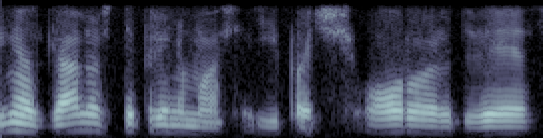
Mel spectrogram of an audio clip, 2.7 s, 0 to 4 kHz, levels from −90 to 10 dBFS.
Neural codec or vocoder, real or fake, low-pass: none; real; 3.6 kHz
